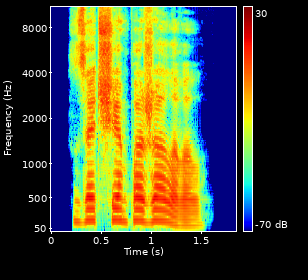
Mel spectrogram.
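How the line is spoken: Calm question. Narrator (Russian): спокойно спросила Мария

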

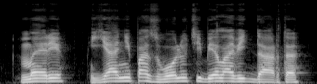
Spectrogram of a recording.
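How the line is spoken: Plain. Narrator (Russian): сказала она девушке

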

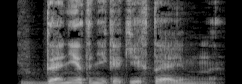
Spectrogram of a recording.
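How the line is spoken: Irritated dismissive hunter. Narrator (Russian): Раздраженно отмахнулся охотник

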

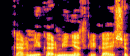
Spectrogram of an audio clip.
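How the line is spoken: Stern rebuke. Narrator (Russian): приструнил я ее

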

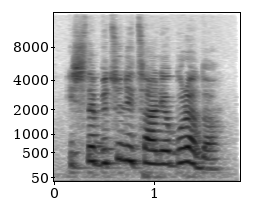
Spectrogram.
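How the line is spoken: Shouted. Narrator (Turkish): diye bağırdı

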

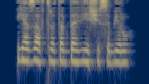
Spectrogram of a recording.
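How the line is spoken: Mother's quiet ragged breath. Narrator (Russian): тихо и рвано выдыхает мама

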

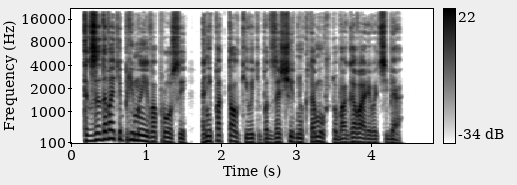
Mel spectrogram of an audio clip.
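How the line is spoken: Sharp, curt. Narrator (Russian): резко бросила Марина

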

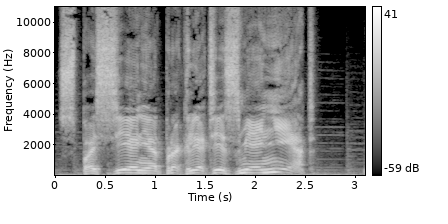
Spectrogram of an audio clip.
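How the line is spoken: Roaring, echoing. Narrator (Russian): Взревел он, и его крик эхом отразился от стволов вековых деревьев

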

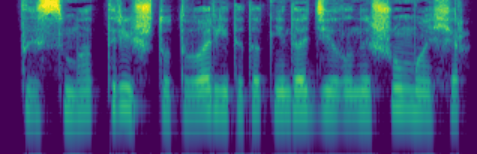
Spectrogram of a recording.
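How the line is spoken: Nervous words through teeth. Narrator (Russian): Процедил он сквозь зубы, нервно

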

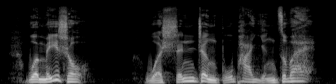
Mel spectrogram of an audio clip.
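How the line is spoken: Loud protest of innocence. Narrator (Chinese): 侯亮平大喊着冤枉

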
